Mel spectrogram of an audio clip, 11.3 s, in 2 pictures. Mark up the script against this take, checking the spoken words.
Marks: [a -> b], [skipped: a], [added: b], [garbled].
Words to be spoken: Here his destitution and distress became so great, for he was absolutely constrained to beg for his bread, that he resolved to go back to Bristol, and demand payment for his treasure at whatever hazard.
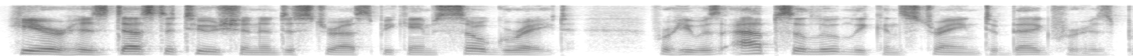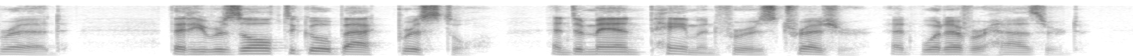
Here his destitution and distress became so great, for he was absolutely constrained to beg for his bread, that he resolved to go back [skipped: to] Bristol, and demand payment for his treasure at whatever hazard.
